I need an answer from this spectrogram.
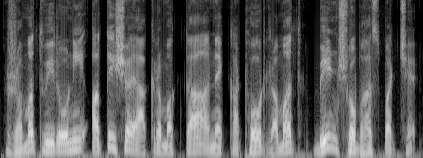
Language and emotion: Gujarati, disgusted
